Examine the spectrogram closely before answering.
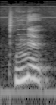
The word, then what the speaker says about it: pneu: Well, in French, you pronounce that P, and so you have the tongue in position for the N, with the tip of the tongue against the upper teeth, and you bring your lips together for the P.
